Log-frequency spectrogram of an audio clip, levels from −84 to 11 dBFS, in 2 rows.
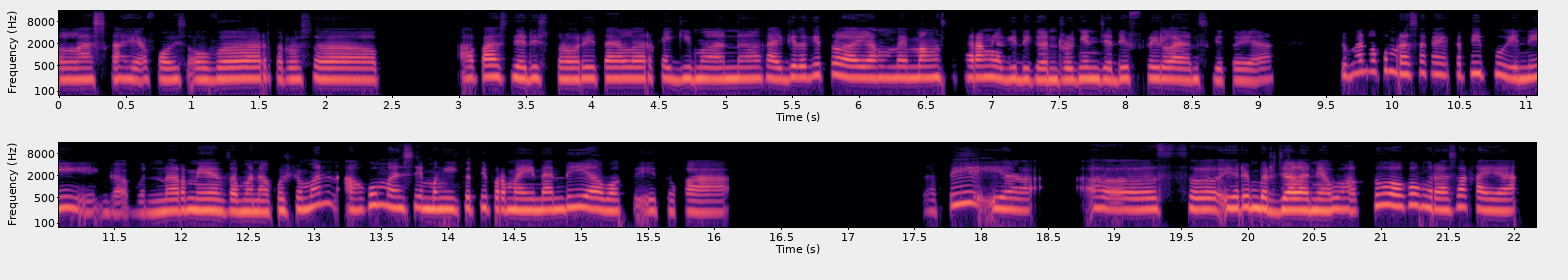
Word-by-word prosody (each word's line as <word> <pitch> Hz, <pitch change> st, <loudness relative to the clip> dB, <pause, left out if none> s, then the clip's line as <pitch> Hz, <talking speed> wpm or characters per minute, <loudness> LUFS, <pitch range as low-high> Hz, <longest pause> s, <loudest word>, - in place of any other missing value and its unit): kelas 215 Hz, 0 st, -2 dB
kayak 215 Hz, -1 st, -2 dB
voice 215 Hz, -1 st, -2 dB
over 220 Hz, +2 st, +2 dB
terus, 220 Hz, 0 st, -5 dB
eee, 215 Hz, -1 st, +1 dB, 0.6 s
apa 250 Hz, +2 st, +1 dB
jadi 230 Hz, -1 st, -1 dB
storyteller 225 Hz, +1 st, 0 dB
kayak 225 Hz, -2 st, -2 dB
gimana 220 Hz, 0 st, +1 dB, 0.2 s
kayak 220 Hz, -2 st, 0 dB
gitu-gitu 270 Hz, +4 st, -1 dB
lah 235 Hz, -1 st, +4 dB
yang 235 Hz, 0 st, +1 dB
memang 235 Hz, +1 st, +1 dB
sekarang 240 Hz, +1 st, 0 dB
lagi 225 Hz, -2 st, +1 dB
digandrungi 210 Hz, +1 st, +1 dB
jadi 215 Hz, +1 st, -1 dB
freelance 215 Hz, -2 st, -1 dB
gitu 205 Hz, 0 st, -8 dB
ya, 200 Hz, +1 st, -5 dB, 0.6 s
cuman 290 Hz, +5 st, -3 dB
aku 360 Hz, -, -6 dB
merasa 295 Hz, +1 st, 0 dB
kayak 290 Hz, -2 st, -5 dB
ketipu 300 Hz, -1 st, -4 dB
ini 230 Hz, -1 st, -2 dB
nggak 190 Hz, -1 st, -9 dB
bener 205 Hz, +3 st, -1 dB
nih 230 Hz, -2 st, +4 dB
teman 215 Hz, -1 st, +2 dB
aku 205 Hz, +2 st, -3 dB
cuman 295 Hz, +8 st, 0 dB
aku 235 Hz, +7 st, -1 dB
masih 270 Hz, -3 st, 0 dB
mengikuti 245 Hz, +2 st, +1 dB
permainan 235 Hz, -1 st, +3 dB
dia 270 Hz, -3 st, +3 dB
waktu 220 Hz, 0 st, -3 dB
itu 210 Hz, -, -12 dB
Kak. 200 Hz, -1 st, -2 dB, 1.5 s
Tapi 320 Hz, -, -3 dB
ya, 235 Hz, -2 st, 0 dB, 0.4 s
eee, 240 Hz, -2 st, 0 dB, 0.2 s
seiring 260 Hz, +2 st, +3 dB
berjalannya 230 Hz, 0 st, +6 dB
waktu 235 Hz, +3 st, -3 dB
aku 310 Hz, -1 st, +4 dB
ngerasa 240 Hz, +2 st, +1 dB
kayak 225 Hz, -2 st, 0 dB
230 Hz, 140 wpm, -23 LUFS, 215-245 Hz, 1.5 s, berjalannya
